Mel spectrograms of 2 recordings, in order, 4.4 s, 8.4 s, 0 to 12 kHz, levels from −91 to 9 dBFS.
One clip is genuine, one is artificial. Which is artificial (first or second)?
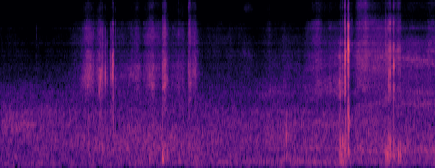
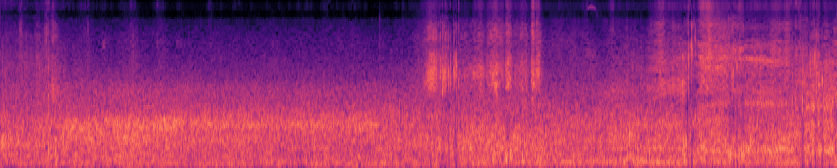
first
